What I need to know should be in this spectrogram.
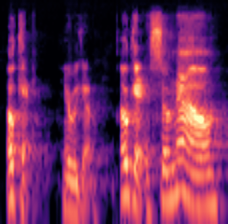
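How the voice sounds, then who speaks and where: Bright-voiced man telling a story. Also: high voice, moderate pace, breathy edge. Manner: storytelling, animated, acts out quoted lines. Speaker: featured speaker. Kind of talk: business luncheon talk.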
